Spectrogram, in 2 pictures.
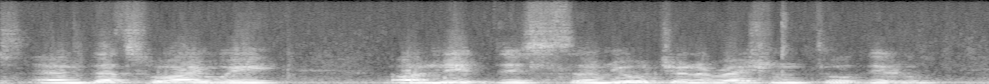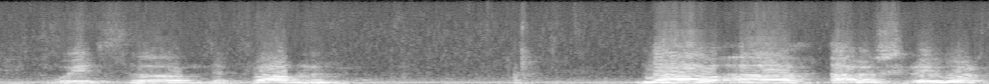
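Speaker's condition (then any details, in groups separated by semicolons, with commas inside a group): No condition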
